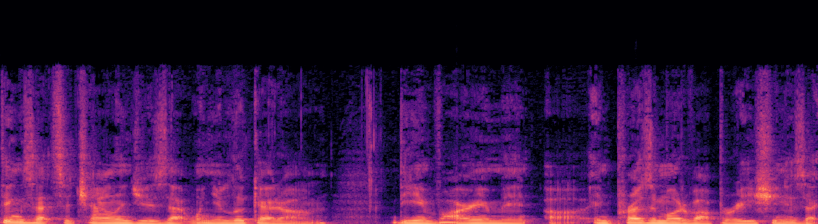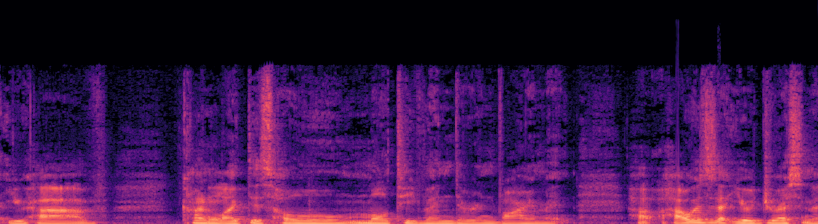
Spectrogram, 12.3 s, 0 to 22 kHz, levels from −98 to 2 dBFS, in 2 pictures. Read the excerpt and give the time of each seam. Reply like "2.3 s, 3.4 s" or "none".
none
